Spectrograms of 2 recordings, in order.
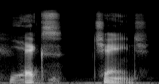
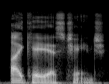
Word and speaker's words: exchange: For this word, the stress lands heavily on the second syllable. Exchange. Short pause. Exchange. Exactly. You do not want to say I K S change. It is exchange.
